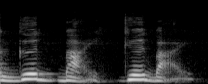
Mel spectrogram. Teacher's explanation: O D encosta ali a língua no céu da boca, ele já é, encerra esse som do U que veio antes, tá?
